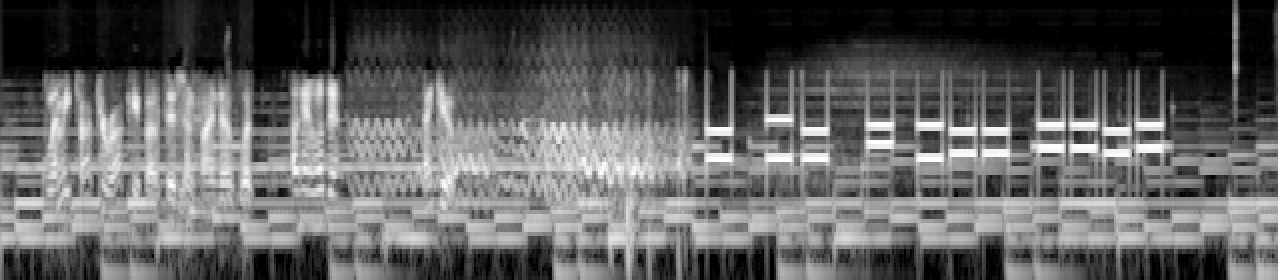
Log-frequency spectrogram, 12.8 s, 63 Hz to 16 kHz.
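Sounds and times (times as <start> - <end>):
speech: 0.5 - 6.6
warbling telephone tone: 3.4 - 7.3
telephone keypad dialing an outside line with dual-tone beeps: 3.5 - 11.7.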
